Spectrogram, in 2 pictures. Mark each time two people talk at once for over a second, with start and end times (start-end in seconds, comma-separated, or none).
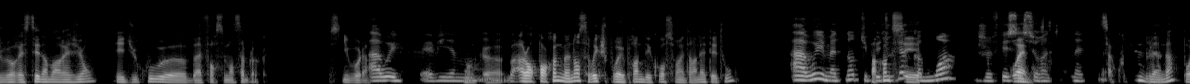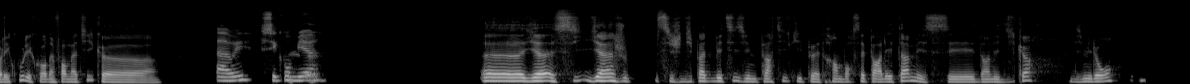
none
